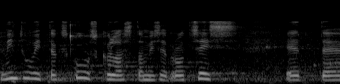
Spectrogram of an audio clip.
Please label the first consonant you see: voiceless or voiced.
voiced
